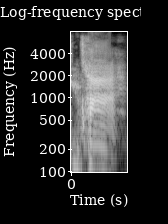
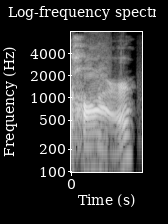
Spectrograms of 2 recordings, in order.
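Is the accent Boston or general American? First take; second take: Boston; general American. First: It is said in a Boston accent. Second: It is said in a general American accent. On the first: "Boston they say" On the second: "Everyone in America says"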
